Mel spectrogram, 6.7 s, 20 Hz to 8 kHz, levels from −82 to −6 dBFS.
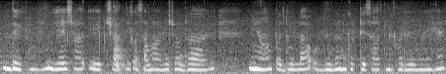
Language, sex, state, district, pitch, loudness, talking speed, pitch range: Hindi, female, Haryana, Charkhi Dadri, 225 Hz, -17 LUFS, 190 wpm, 215-235 Hz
